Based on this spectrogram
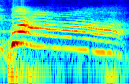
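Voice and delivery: sudden loud jump-scare shout; playful scare yell. Retold or imitated. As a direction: yell to startle someone. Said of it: "I'm like".

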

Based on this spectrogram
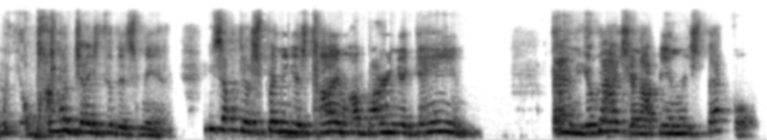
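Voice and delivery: mock yelling lecture; retold scolding yell. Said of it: "I'm yelling at them".

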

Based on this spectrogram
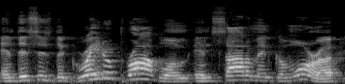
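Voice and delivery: slow, high, emphatic pulpit delivery; forceful preaching. Acted. Preacher driving home judgment to congregation, slow and forceful. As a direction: preach it out, driving each phrase.

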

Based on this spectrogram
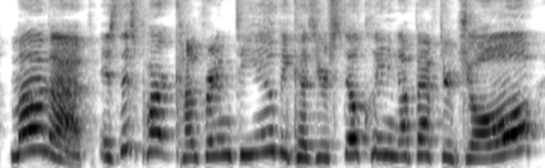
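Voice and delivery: high, loud call to mama; yelling. Acted. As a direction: holler a question across rooms, rising at the end. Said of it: "I yell".

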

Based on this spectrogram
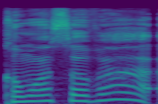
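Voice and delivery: imitated film character on the phone, in French; high French caller. French woman phones her friend, high imitated voice. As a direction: pitch it high, sing-out French greeting. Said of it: "she's like".

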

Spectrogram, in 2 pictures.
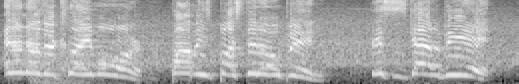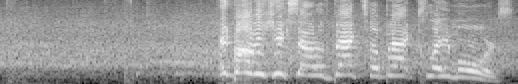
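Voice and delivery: screaming the near fall; excited shout. Real, not acted. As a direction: sell it like the match is over. Back-to-back finishers, near fall.

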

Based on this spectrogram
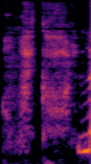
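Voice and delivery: breathless whispered awe; hushed, amazed whisper; awed whisper. Real, not acted. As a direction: whisper it, stunned by the colour. Sees earrings.

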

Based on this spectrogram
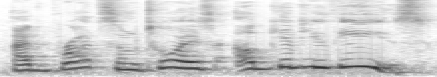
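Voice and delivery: high pleading dino voice. Acted. Minosaur pleads with the dinos who ignore him, high. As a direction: beg them to let him join. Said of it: "tried saying".

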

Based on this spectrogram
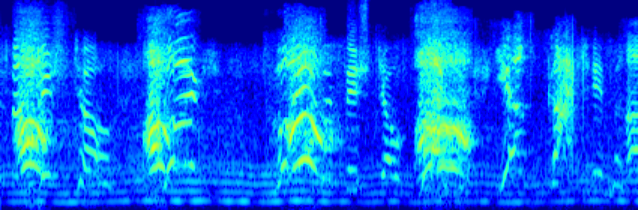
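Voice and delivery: high, loud cheering on of the bird; frantic urging. Acted. Keeper urging Mephisto to pluck the Whir's eyes, frantic cheering. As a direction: egg on the bird in a frenzy.

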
